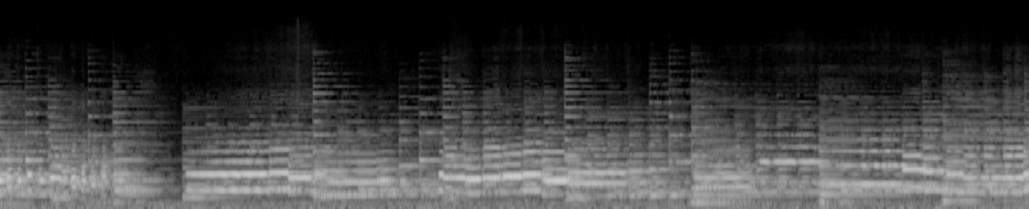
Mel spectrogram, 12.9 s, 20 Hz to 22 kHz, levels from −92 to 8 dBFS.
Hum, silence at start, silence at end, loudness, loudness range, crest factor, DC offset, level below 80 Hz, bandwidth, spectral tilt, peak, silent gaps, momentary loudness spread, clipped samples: none; 0 s; 0 s; -21 LUFS; 5 LU; 14 dB; under 0.1%; -44 dBFS; 8 kHz; -8.5 dB/octave; -6 dBFS; none; 9 LU; under 0.1%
